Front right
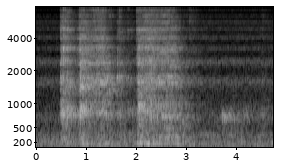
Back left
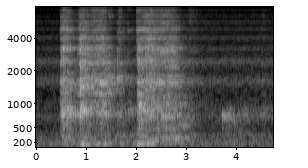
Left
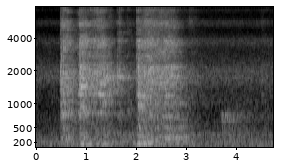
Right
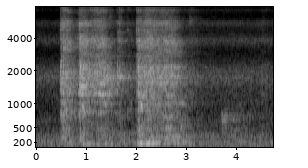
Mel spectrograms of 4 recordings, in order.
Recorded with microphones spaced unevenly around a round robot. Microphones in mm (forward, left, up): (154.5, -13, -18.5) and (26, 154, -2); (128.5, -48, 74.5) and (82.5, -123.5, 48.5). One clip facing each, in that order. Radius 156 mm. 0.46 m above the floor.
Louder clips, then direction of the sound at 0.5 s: Even, even; 45° right.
